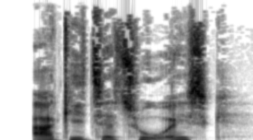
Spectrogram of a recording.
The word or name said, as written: agitatorisk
